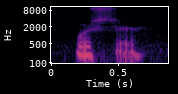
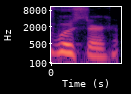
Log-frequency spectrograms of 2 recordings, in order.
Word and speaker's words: Worcester: But it's Worcester. That's how you say it. It looks like Worcester, whatever. But anyway, it's Worcester.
